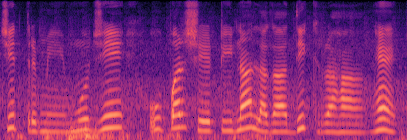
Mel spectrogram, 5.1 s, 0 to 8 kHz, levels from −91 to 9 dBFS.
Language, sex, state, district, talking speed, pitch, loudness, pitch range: Hindi, female, Madhya Pradesh, Katni, 120 wpm, 200 Hz, -17 LUFS, 185-255 Hz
